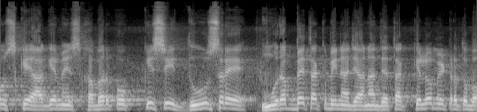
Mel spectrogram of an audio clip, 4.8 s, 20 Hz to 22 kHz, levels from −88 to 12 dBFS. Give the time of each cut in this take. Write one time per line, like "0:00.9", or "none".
0:02.5

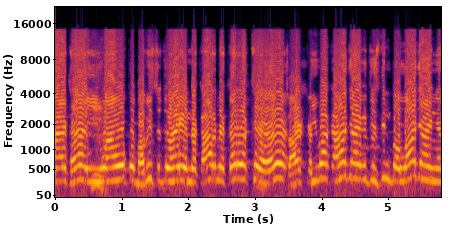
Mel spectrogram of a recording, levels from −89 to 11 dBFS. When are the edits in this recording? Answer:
none

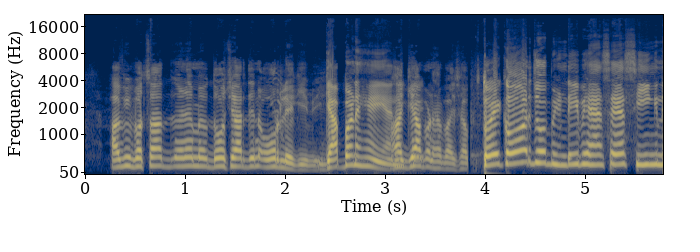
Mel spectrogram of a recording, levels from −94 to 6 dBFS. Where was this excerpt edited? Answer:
0:03.8

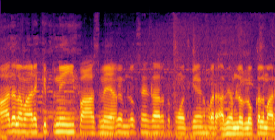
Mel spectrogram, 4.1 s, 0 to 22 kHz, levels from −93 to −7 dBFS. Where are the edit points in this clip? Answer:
0:01.7
0:03.1

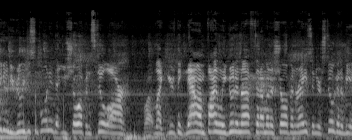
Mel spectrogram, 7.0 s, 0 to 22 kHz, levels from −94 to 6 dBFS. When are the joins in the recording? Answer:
none

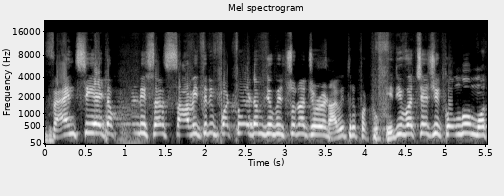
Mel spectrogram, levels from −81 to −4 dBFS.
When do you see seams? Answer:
0:01.1

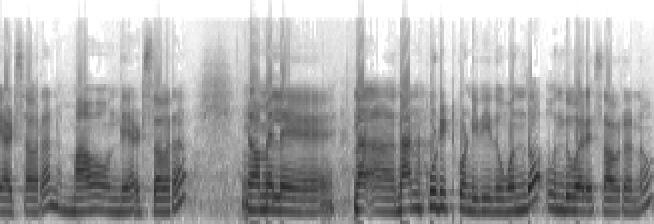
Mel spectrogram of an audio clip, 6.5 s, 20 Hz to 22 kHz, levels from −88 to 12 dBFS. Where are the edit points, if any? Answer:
none

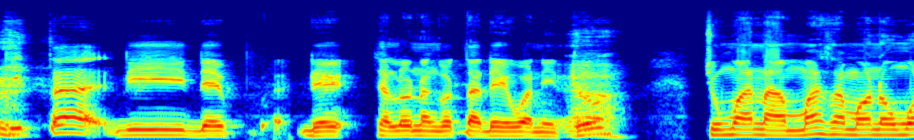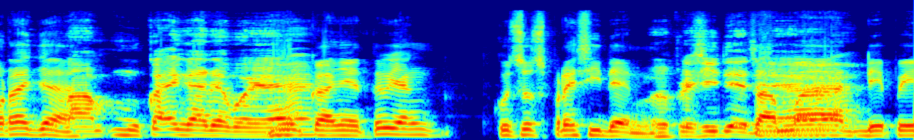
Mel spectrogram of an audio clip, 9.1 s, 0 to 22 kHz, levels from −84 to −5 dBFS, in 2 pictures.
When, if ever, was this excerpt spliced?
none

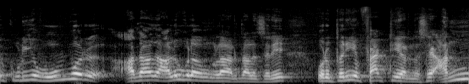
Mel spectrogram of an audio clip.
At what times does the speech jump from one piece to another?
none

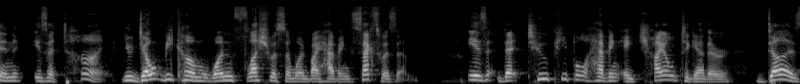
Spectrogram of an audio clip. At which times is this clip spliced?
0:01.1
0:04.7

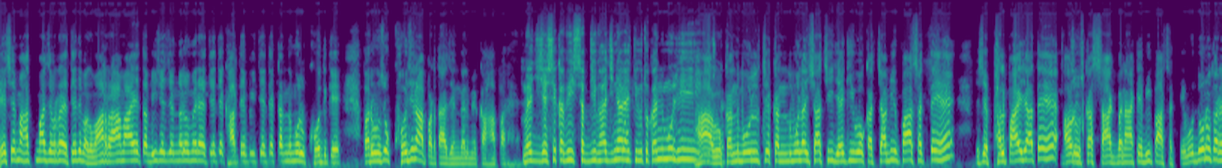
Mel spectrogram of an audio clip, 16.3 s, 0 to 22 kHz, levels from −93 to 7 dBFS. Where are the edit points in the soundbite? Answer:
none

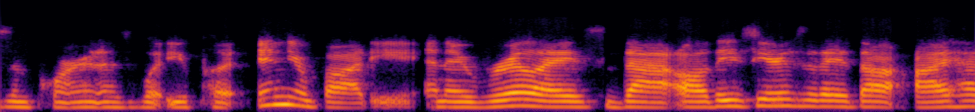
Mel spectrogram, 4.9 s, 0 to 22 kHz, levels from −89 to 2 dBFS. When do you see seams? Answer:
0:02.0
0:03.0

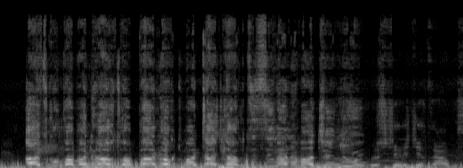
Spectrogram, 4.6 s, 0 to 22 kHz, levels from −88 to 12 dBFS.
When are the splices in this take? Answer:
none

